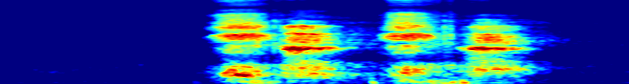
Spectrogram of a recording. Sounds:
Sniff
